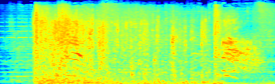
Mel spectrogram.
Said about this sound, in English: Markov laughs as Jack heads for the door, which suddenly blows inwards.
